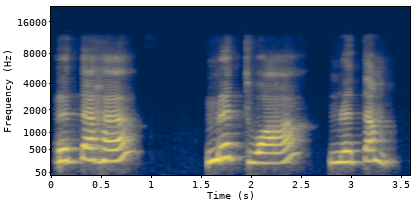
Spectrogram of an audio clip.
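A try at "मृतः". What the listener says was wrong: Why you inserted a va in between? So Mritva means it's something else. It is likely some other word. So Mritaha is dead.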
